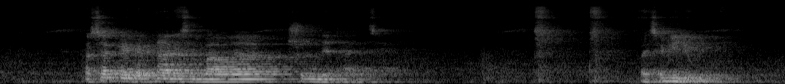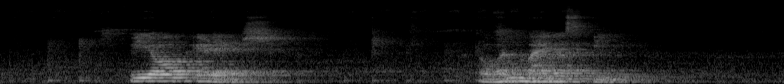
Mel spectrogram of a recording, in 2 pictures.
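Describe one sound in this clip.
A middle-aged man speaks calmly, close by.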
